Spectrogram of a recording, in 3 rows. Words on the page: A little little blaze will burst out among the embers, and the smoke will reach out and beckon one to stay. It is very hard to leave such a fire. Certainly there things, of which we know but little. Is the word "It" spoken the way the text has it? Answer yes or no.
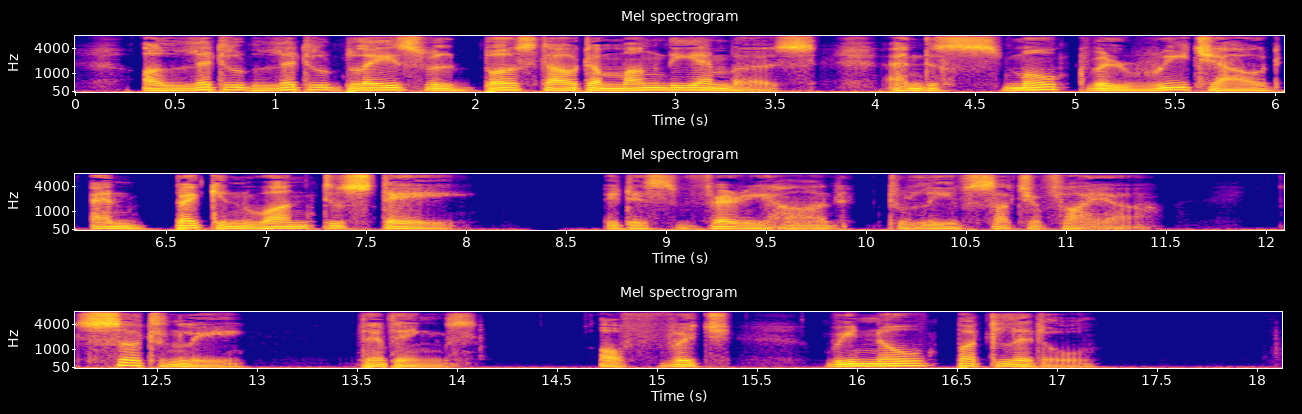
yes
